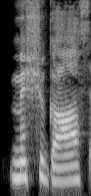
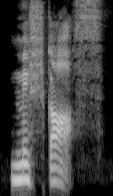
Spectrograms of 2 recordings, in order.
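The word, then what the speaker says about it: mishegas: In that episode, you pronounced mishugas as mishgas. There are 3 syllables, not 2.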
